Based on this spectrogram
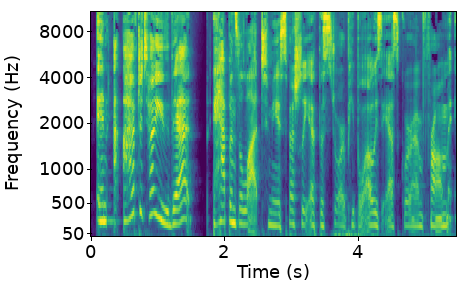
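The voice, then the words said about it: Midwestern American accent. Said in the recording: “my Midwestern accent ... I don't even realize that I have this Midwestern accent.”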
